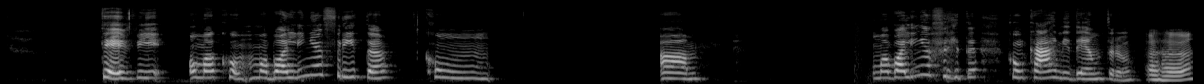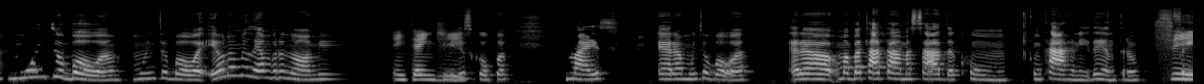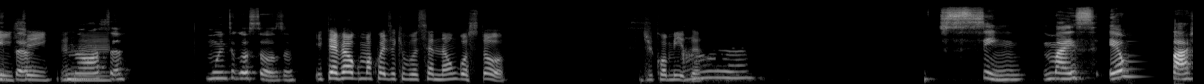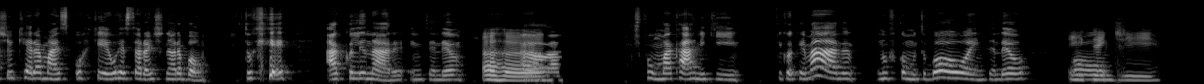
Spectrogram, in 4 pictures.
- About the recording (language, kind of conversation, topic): Portuguese, podcast, Qual foi uma viagem inesquecível que você fez?
- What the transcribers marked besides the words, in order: tapping; static; laughing while speaking: "frita"; distorted speech; other background noise; laughing while speaking: "que"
